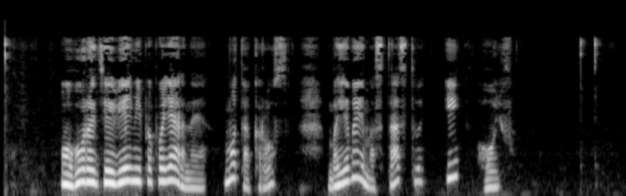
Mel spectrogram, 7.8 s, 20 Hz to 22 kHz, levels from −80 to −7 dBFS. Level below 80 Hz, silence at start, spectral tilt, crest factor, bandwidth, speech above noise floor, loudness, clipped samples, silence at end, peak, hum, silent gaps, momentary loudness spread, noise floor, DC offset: -56 dBFS; 0.05 s; -4 dB/octave; 20 dB; 11.5 kHz; 47 dB; -19 LUFS; under 0.1%; 0.35 s; 0 dBFS; none; none; 17 LU; -65 dBFS; under 0.1%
